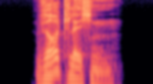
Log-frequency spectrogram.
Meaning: inflection of wirklich: 1. strong genitive masculine/neuter singular 2. weak/mixed genitive/dative all-gender singular 3. strong/weak/mixed accusative masculine singular 4. strong dative plural
- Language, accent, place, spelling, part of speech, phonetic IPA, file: German, Germany, Berlin, wirklichen, adjective, [ˈvɪʁklɪçn̩], De-wirklichen.ogg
